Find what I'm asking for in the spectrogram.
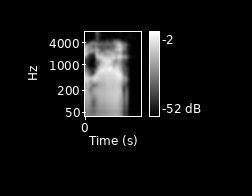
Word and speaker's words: yacht: Like Y-A-T. Yacht.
